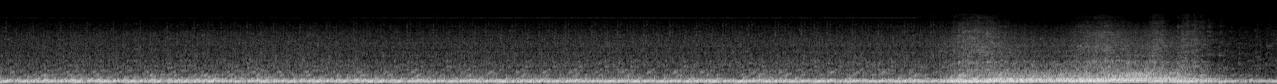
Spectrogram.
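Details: Toyota 1UZ-FE V8 for a Lamborghini kit car, Link Monsoon ECU, after idle was set too high and then adjusted: steady, even low rumble with no hunting or surging, then a brief louder swell near the end; idle now settled and correct.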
